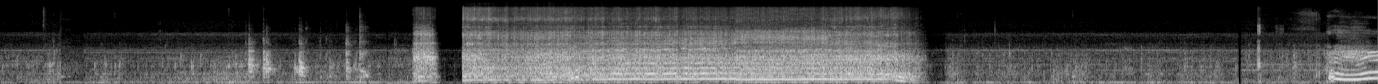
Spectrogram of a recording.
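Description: A kitchen mixer grinder whirs loudly as it grinds boiled legumes with salt and water, starting after a few brief clanks and handling sounds, running with a strained, rising pitch for about five seconds, then stopping abruptly before quieter rattles.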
